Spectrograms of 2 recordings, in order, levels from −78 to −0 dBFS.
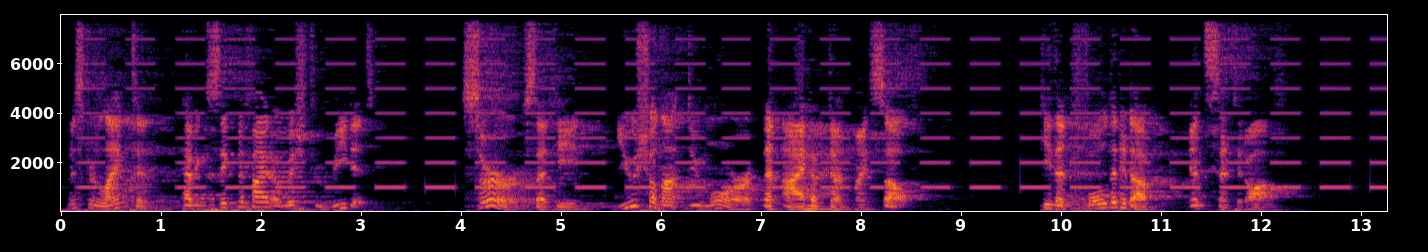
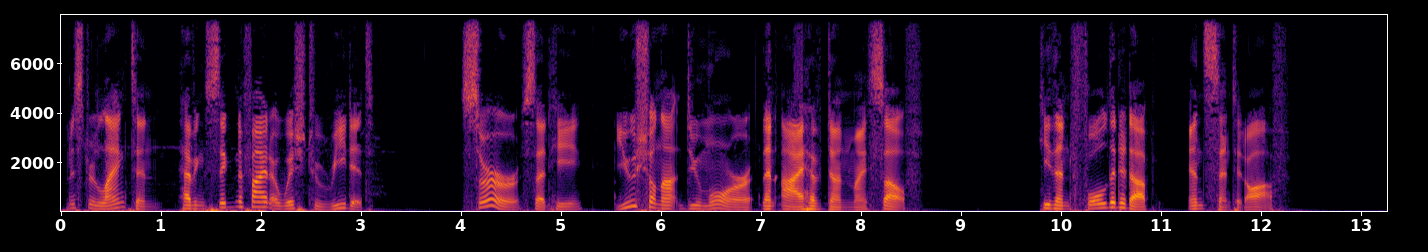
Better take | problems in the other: second | noise reduction (classical method WPE with log-MMSE)

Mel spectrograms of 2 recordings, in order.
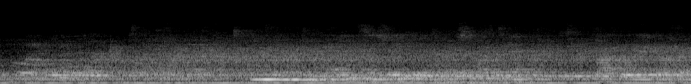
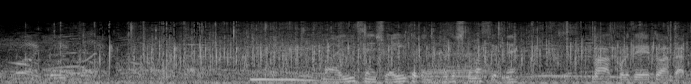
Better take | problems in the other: second | room echo; dies away in 2.2 s

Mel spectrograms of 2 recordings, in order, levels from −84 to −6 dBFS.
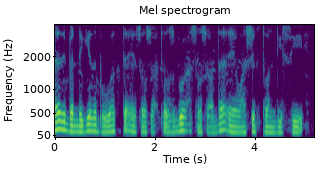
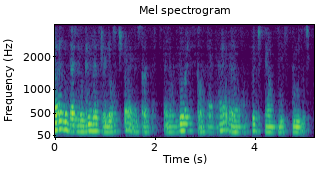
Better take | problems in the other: first | noise reduction (neural mask model DeepFilterNet 3)

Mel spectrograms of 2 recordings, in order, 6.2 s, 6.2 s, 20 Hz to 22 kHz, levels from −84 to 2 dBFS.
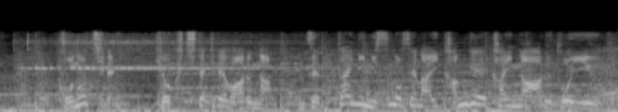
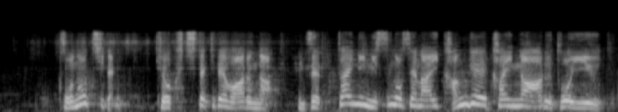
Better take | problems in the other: first | noise reduction (neural separator model SepFormer DNS4)

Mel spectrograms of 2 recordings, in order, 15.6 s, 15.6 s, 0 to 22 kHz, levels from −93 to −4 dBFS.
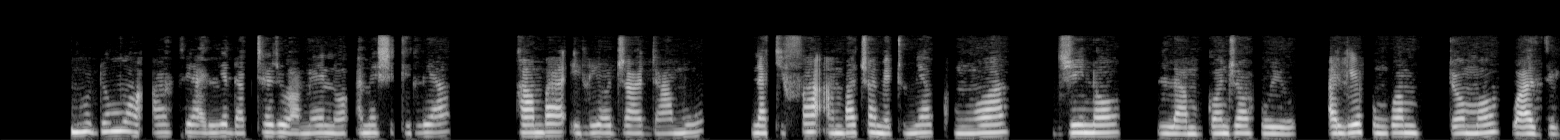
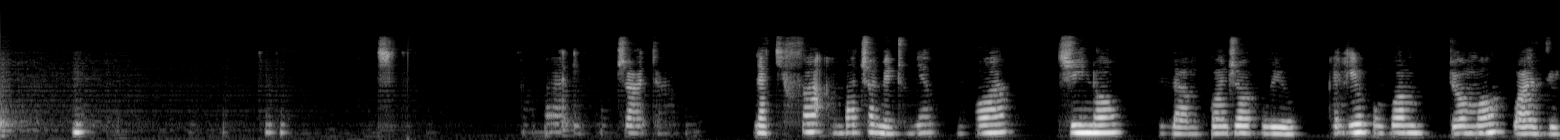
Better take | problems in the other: first | noise reduction (neural mask model DeepFilterNet 3)

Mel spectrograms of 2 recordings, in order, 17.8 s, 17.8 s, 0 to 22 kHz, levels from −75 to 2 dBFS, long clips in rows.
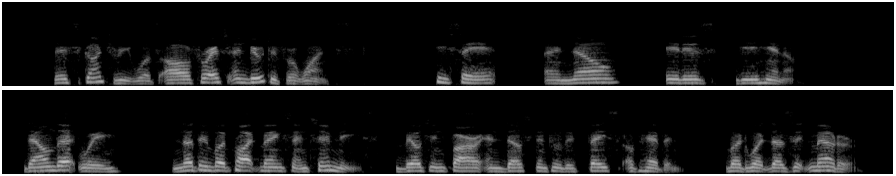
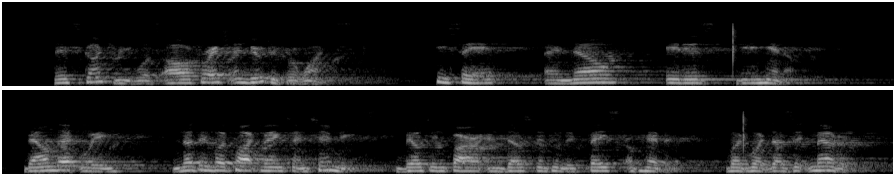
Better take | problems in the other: first | background sound (Finger snapping); 13 dB below the speech // room echo; dies away in 2 s

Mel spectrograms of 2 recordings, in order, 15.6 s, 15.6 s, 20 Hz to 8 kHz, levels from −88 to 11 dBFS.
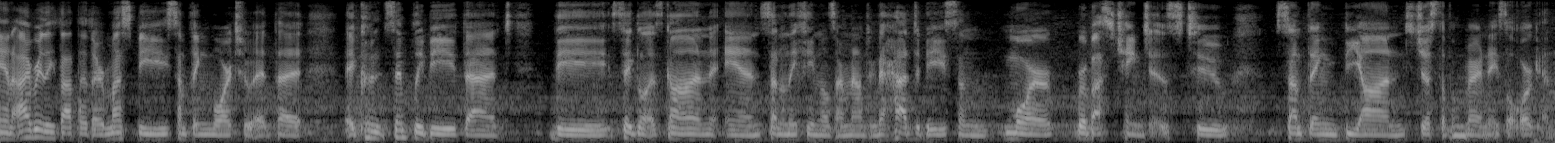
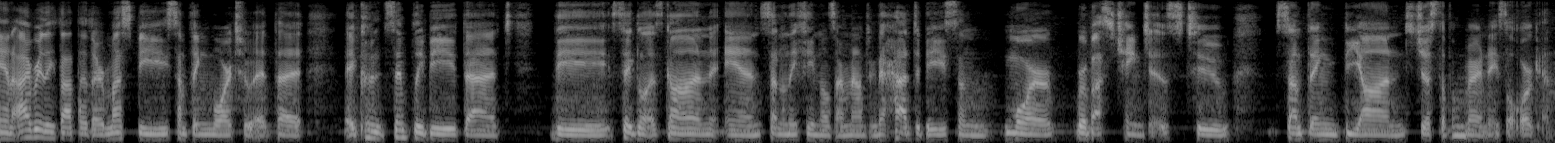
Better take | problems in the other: first | noise reduction (neural mask model RNNoise)

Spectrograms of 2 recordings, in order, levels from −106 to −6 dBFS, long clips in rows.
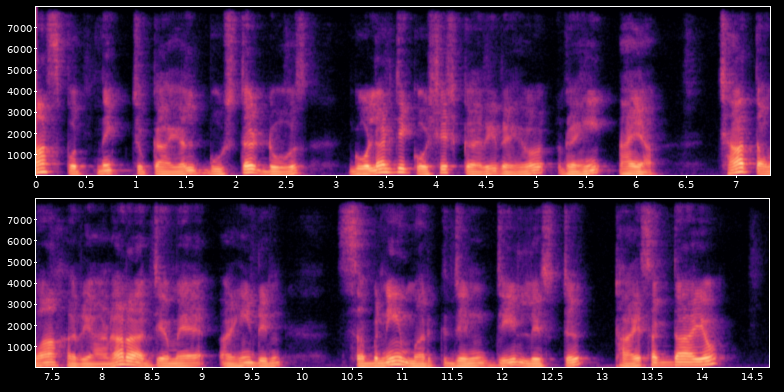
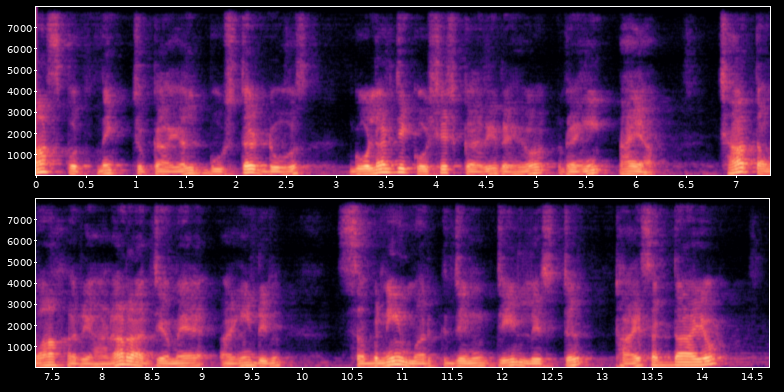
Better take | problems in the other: first | room echo; dies away in 1.1 s

